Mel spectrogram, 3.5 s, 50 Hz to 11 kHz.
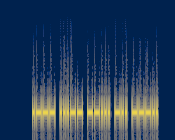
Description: Morse code, heard as a keyed tone, about 36 wpm, 700 Hz. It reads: J37D8
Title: Code Groups - 5 Letter:Numbers - 35wpm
